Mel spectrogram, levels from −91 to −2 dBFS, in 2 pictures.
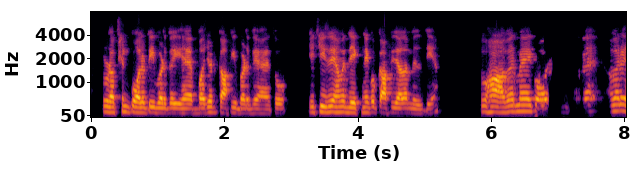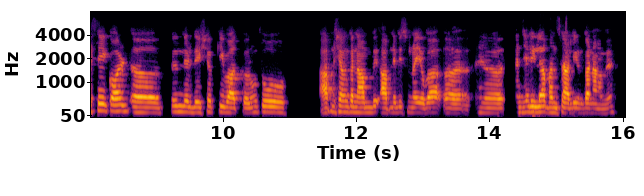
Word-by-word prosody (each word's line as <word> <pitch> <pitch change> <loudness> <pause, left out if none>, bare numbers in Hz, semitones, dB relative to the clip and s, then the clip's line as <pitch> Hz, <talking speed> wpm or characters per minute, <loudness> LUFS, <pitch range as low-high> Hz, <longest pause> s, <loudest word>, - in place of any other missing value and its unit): Production 155 0 +1
quality 145 -1 +3
बढ़ 140 -1 +2
गई 135 0 0
है, 130 0 +2
बजट 145 +3 +1
काफ़ी 135 +1 +2
बढ़ 130 - 0
गया 125 -1 -3
है, 120 - -2
तो 130 0 -7 0.4
ये 150 - -6
चीज़ें 160 0 +1
हमें 150 0 +1
देखने 145 +1 +1
को 150 - -2
काफ़ी 140 0 +2
ज़्यादा 135 0 +3
मिलती 125 +6 -9
है। 180 - -9 0.7
तो 165 0 -5
हाँ, 155 -1 +6
अगर 165 +2 -1
मैं 175 0 +2
एक 175 0 -6
और 170 +1 +1 0.5
मैं 180 - -4 0.3
अगर 180 +1 0
ऐसे 190 +2 +1
एक 185 0 -4
और 180 0 +6
अ, 145 -3 +3
फ़िल्म 165 +4 -8
निर्देशक 150 0 -3
की 155 - -2
बात 140 -2 +2
करूँ 140 +3 -5
तो 150 -3 0 0.5
आपने 165 - 0
शायद 160 -1 0
उनका 155 0 -1
नाम 145 -1 +1
भी 160 - -4
आपने 140 +1 +2
भी 150 - -9
सुना 145 -1 -7
ही 145 - 0
होगा 145 +1 +1
अ, 130 -2 -2 0.2
ख - - -20
य 135 -1 -3 0.2
संजय 150 +1 -6
लीला 155 +1 +4
भंसाली 140 0 +2
उनका 135 +1 +1
नाम 125 0 -7
है। 155 - -9
145 Hz, 215 wpm, -24 LUFS, 135-155 Hz, 0.7 s, हाँ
